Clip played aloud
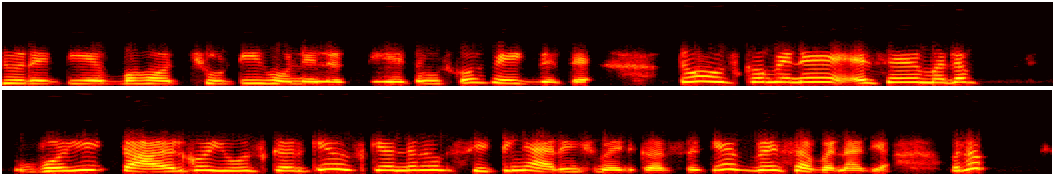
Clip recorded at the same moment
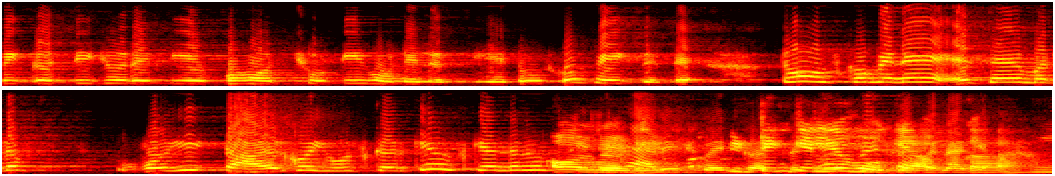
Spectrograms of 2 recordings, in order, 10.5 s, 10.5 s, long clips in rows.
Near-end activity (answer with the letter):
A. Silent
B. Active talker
B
